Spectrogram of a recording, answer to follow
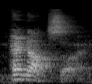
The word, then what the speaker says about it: pentoxide: So normally the A is dropped or omitted. So in this case, we say dinitrogen pentoxide.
